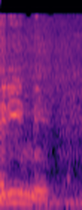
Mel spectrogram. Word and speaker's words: Rinne: a pronúncia correta é Rine.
